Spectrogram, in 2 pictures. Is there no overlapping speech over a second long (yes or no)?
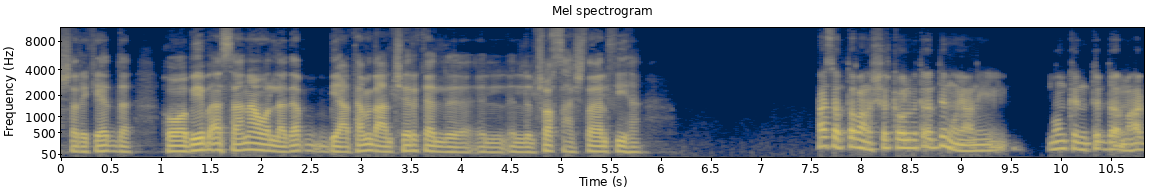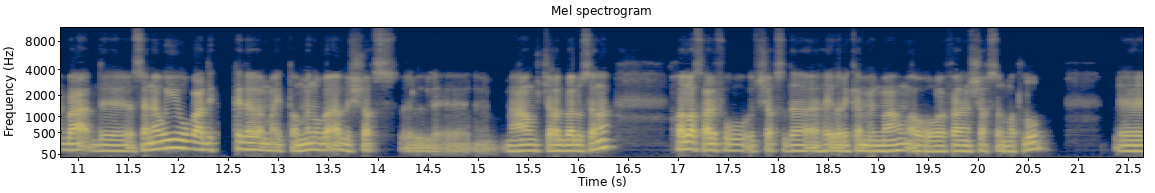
yes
